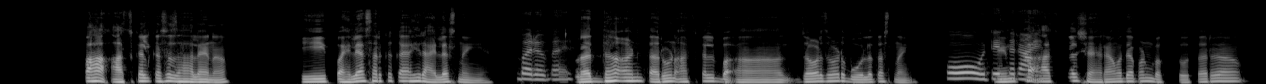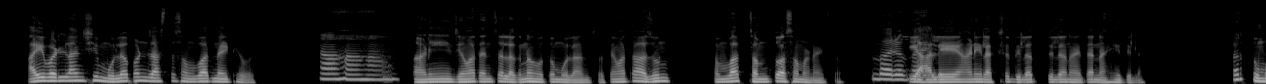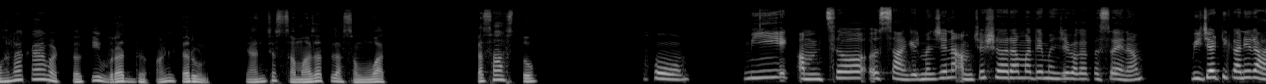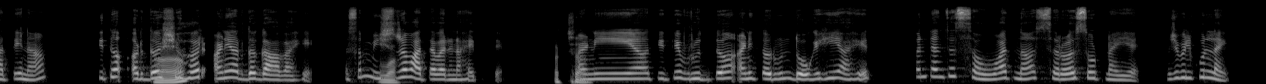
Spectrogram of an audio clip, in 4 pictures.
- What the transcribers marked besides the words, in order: tapping; horn
- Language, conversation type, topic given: Marathi, podcast, वृद्ध आणि तरुण यांचा समाजातील संवाद तुमच्या ठिकाणी कसा असतो?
